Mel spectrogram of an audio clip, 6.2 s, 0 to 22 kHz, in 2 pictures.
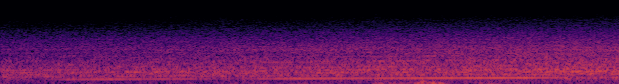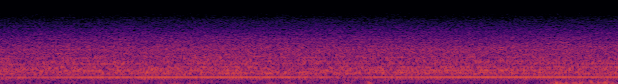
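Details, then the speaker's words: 2010 Lincoln MKX with overheating, fans commanded on via scan-tool test: steady whir rising gradually as fans spin up, smooth and even with no rubbing or ticking. "the battery's gonna go to on the fans it take a while to spin up"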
